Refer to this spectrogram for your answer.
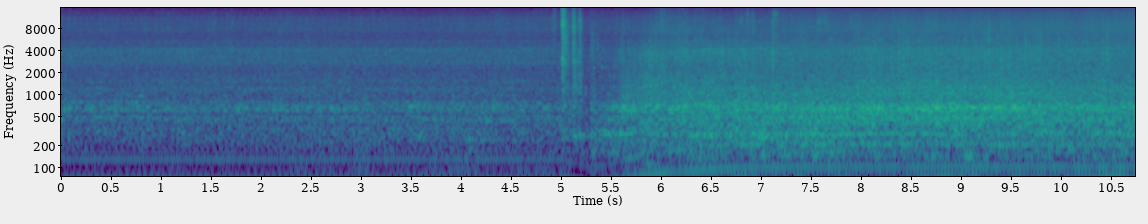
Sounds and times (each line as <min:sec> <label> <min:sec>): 0:00.0 engine at steady rate 0:10.7
0:00.0 water 0:10.7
